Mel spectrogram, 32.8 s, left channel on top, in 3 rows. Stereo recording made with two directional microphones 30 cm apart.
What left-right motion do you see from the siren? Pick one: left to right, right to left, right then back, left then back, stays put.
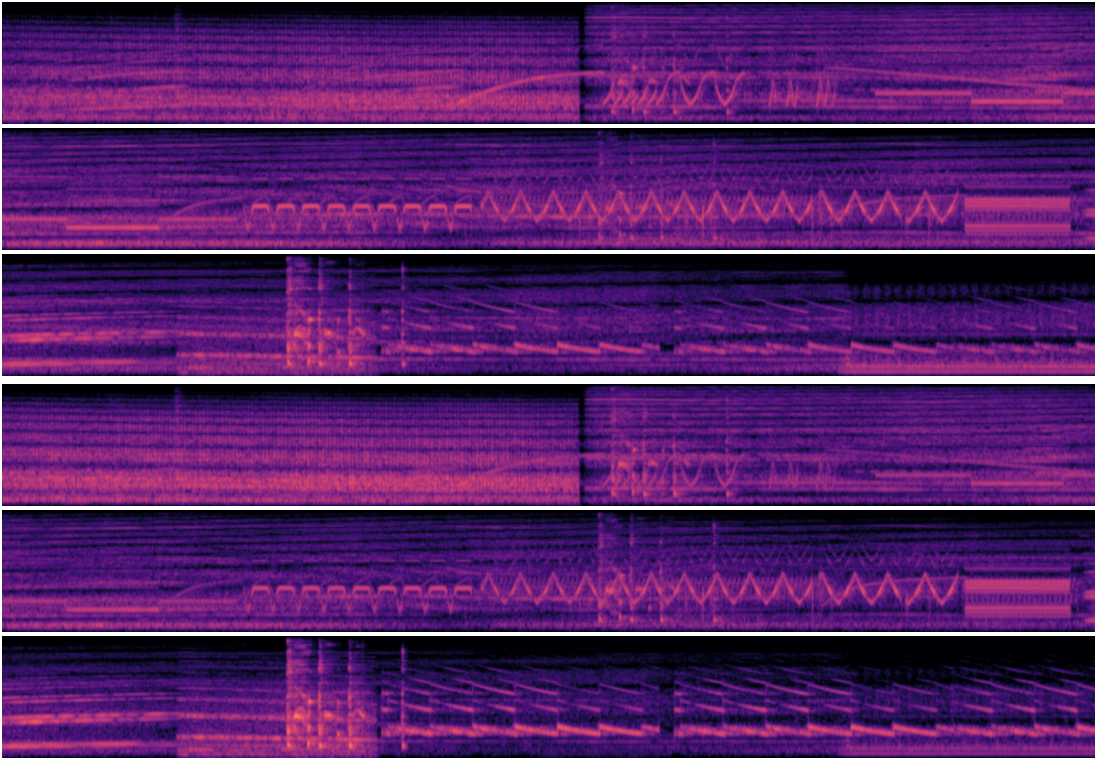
left to right.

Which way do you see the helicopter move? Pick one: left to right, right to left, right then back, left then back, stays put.
right to left.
